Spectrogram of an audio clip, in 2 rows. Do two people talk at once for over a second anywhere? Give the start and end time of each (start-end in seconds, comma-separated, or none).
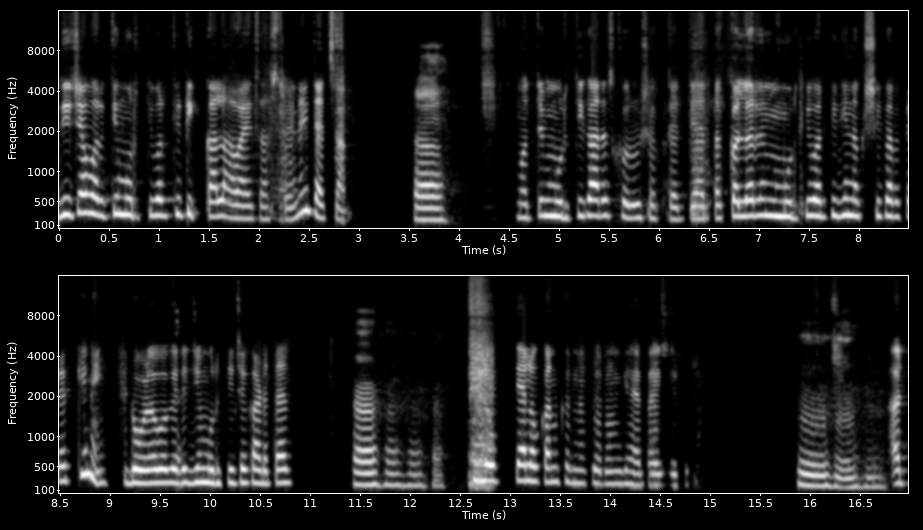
none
